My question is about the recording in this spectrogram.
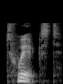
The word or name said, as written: twixt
